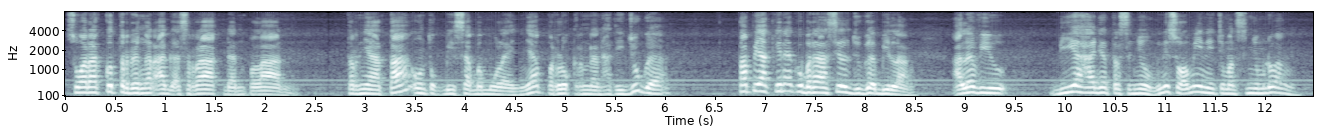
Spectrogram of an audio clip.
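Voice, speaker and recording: A man preaches to his congregation in a lively, joking way, pausing to read a letter aloud. His voice sits a little high for a man. Faint noise hums behind him. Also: lo-fi sound. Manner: jokes with the audience, reads a letter aloud. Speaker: pastor. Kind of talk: lively sermon with audience banter.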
